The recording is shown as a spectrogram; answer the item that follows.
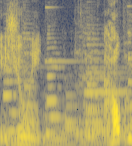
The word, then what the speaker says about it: Zhiyun: I watched a video from the official company saying Zhiyun.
